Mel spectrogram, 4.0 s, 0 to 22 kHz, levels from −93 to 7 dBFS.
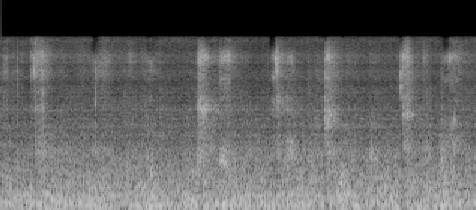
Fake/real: fake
